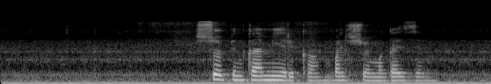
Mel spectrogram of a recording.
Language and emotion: Russian, neutral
